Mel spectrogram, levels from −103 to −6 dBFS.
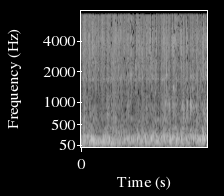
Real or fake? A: fake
